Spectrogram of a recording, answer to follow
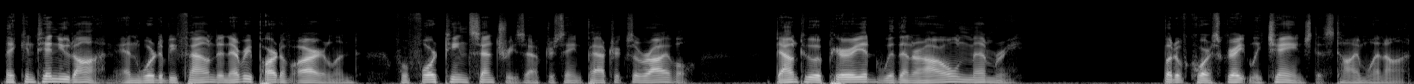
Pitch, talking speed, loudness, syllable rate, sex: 95 Hz, 155 wpm, -22 LUFS, 5.0 syllables/s, male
